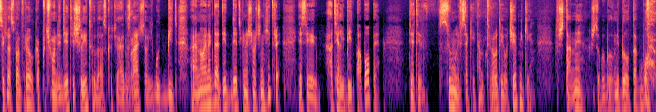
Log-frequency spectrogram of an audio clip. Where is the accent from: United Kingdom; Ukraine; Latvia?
United Kingdom; Bristol, South West England; мне очень нравится там одно место в Бристоле, мой родной город, называется Cabot Tower.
